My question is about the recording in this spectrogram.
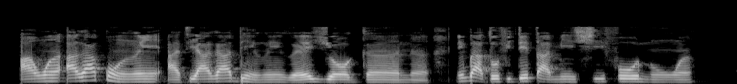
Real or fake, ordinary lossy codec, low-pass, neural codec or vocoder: real; MP3, 24 kbps; 7.2 kHz; none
